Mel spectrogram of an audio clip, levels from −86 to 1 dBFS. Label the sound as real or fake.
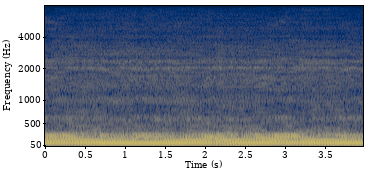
fake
